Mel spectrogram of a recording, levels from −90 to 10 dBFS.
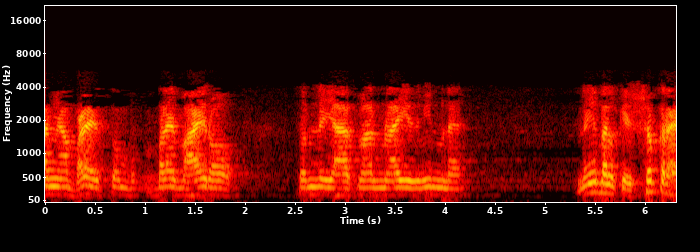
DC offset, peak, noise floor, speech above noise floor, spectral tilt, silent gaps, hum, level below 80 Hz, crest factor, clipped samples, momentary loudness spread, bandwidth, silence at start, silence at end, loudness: under 0.1%; -12 dBFS; -65 dBFS; 37 dB; -1.5 dB/octave; none; none; -68 dBFS; 18 dB; under 0.1%; 16 LU; 5.6 kHz; 0 s; 0 s; -27 LUFS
